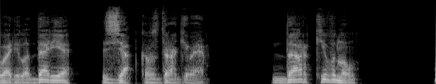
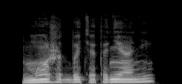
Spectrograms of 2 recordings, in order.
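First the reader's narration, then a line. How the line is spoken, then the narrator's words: Timid young woman. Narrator (Russian): робко предположила девушка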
